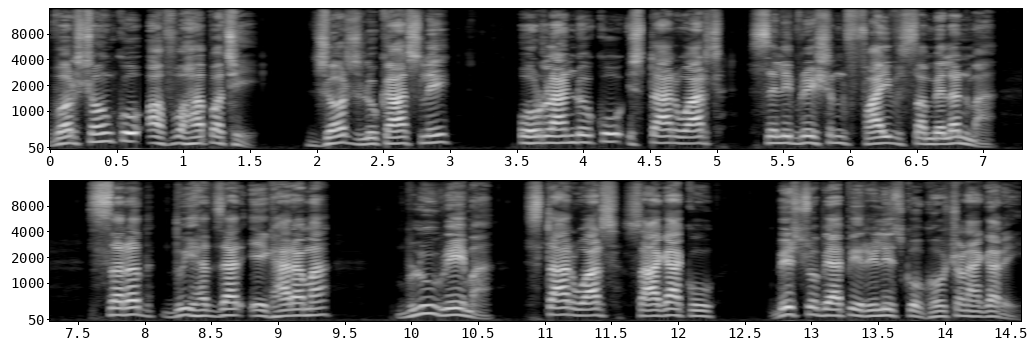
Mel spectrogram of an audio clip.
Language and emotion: Nepali, neutral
